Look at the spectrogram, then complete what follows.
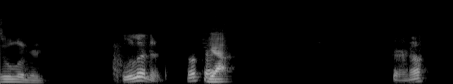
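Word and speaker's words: Ylönen: I thought it was Yolonen. No, from him, the actual pronunciation is Ulanin.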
